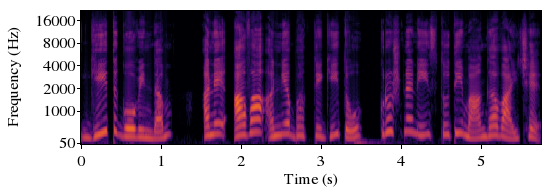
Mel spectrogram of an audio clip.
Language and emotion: Gujarati, neutral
